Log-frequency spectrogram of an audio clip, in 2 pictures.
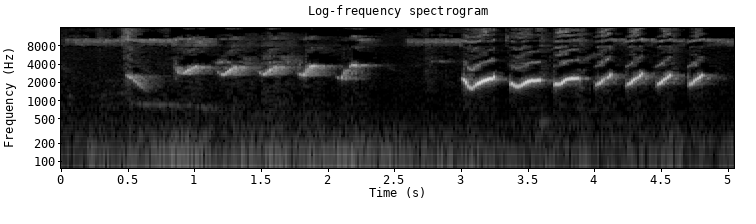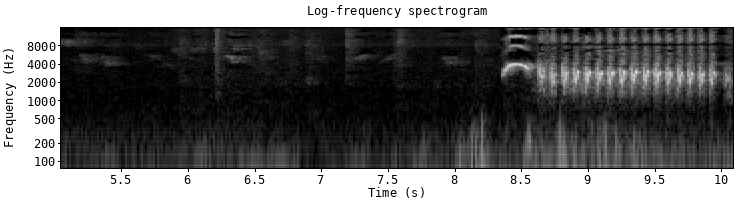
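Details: Common iora song used as a master recording for training young songbirds: a buzzy rising note, then repeated slurred whistled phrases, then fast rattling trills, with faint low background rumble.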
